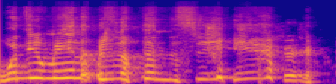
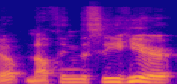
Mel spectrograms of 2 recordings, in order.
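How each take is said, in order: First: High-pitched retold disbelief; incredulous outburst. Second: Offhand retold all-clear; casual dismissal. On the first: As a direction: throw it back in exasperated disbelief. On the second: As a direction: wave it away casually, as if quoting someone. Retold dismissal after investigating.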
